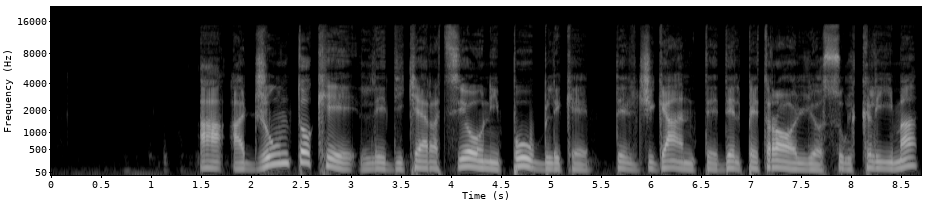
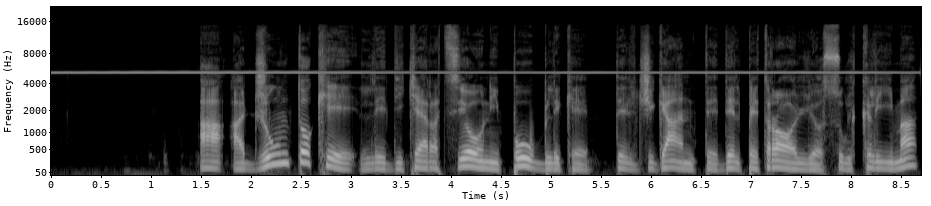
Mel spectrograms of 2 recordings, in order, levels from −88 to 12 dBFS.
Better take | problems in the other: first | high-pitched whine; loud; throughout; 5 kHz, 8 dB below the speech

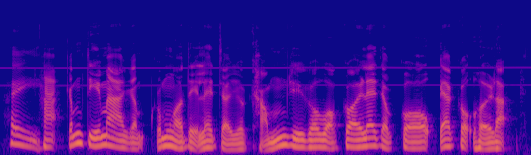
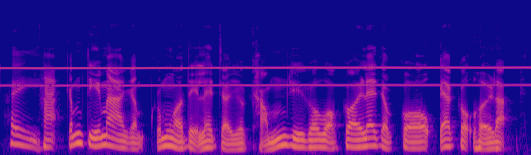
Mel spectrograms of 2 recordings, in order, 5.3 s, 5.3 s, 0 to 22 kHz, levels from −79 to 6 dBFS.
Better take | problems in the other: first | high-pitched whine; loud; throughout; 4.5 kHz, 9 dB below the speech; faint in the first

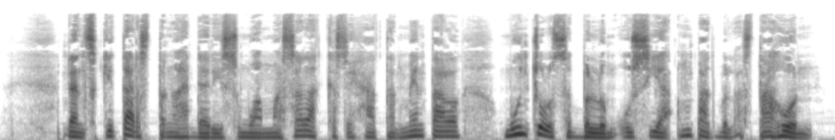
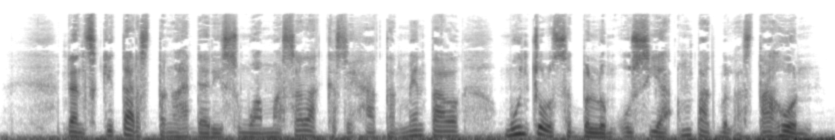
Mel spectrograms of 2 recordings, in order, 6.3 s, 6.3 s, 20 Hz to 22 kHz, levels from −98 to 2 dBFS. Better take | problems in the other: first | low rumble; faint; throughout; 25 dB below the speech

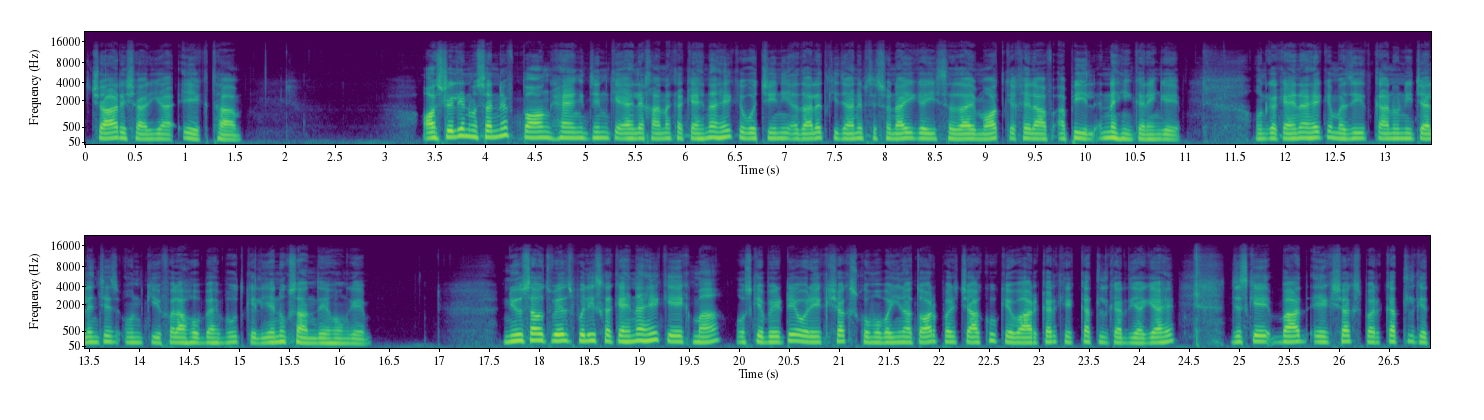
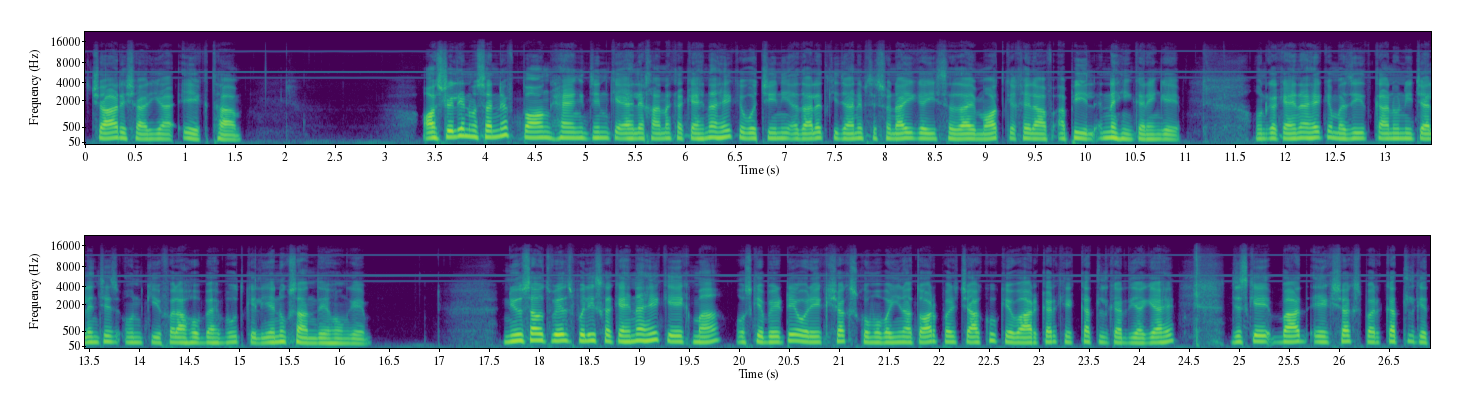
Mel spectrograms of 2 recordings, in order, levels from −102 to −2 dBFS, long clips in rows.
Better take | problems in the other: first | high-pitched whine; faint; throughout; 6 kHz, 35 dB below the speech

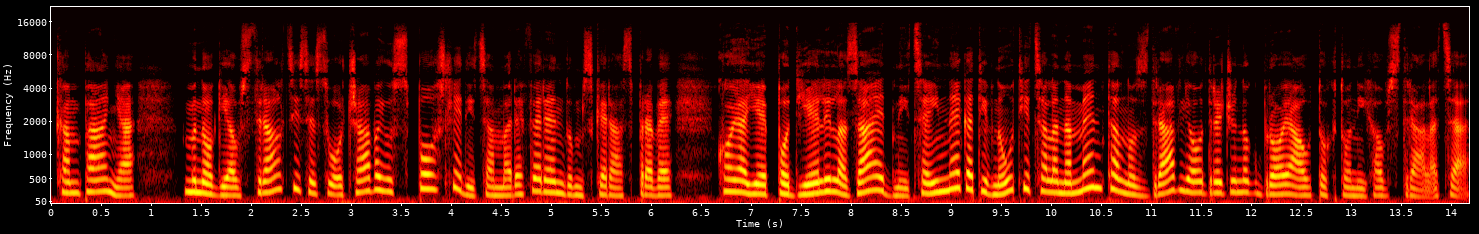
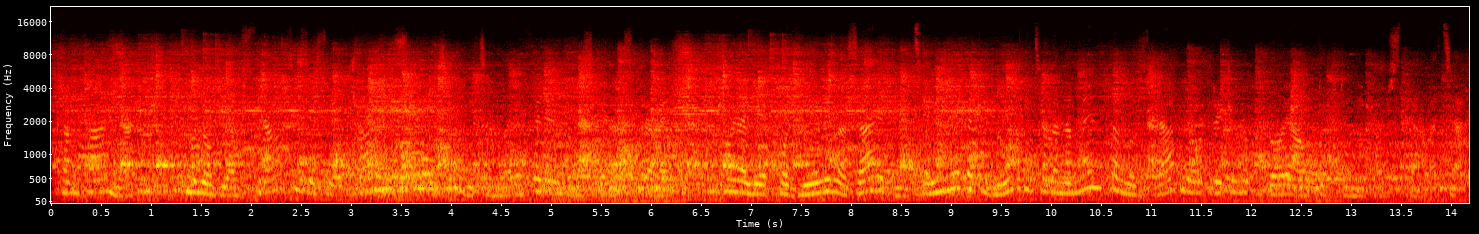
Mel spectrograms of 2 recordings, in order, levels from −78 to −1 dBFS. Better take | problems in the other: first | animal sounds; very loud; throughout; 5 dB above the speech

